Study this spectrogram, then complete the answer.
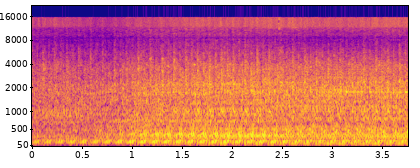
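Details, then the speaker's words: Diesel engine idling after the primary and secondary fuel filter change, with the air now purged from the fuel system and the last filter still to change. A steady, even clatter with no stumbles or hunting; normal idle. "so it looks like we got the air out of out of the system"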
